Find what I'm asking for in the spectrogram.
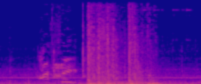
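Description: Pistol gunfire in the video game Deus Ex: Human Revolution, a few sharp close shots cracking in quick succession, with a voice briefly audible just before them.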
